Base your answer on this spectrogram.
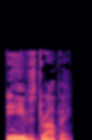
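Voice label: "eavesdropping", British English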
